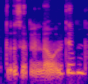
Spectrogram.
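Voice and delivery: usual speaking voice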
